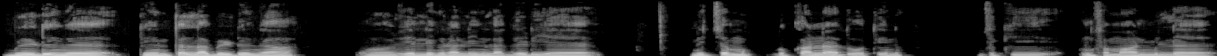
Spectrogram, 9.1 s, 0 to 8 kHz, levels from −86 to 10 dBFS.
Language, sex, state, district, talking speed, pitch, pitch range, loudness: Rajasthani, male, Rajasthan, Churu, 145 wpm, 140 Hz, 130-145 Hz, -16 LUFS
